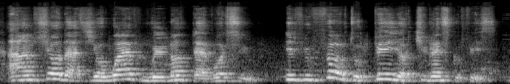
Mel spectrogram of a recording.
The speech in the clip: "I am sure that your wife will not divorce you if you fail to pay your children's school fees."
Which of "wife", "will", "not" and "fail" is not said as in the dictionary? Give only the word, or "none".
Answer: none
